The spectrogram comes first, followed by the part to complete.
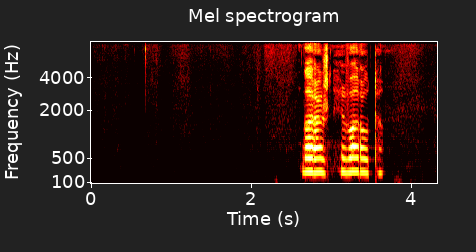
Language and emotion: Russian, neutral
